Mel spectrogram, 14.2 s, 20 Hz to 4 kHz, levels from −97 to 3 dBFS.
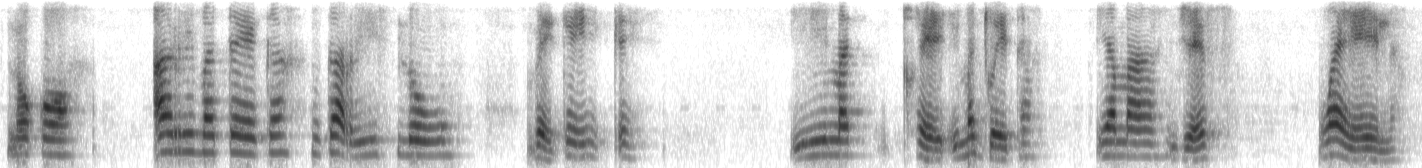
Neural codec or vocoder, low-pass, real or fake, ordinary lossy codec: codec, 44.1 kHz, 7.8 kbps, Pupu-Codec; 3.6 kHz; fake; Opus, 16 kbps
